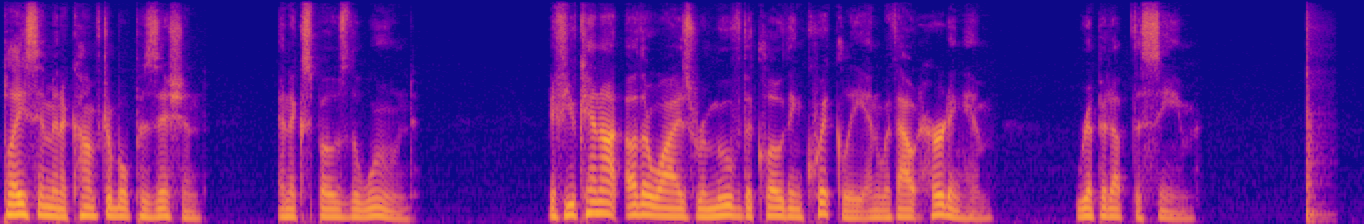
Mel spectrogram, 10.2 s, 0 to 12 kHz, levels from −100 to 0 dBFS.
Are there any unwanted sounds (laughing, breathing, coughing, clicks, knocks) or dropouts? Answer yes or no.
yes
